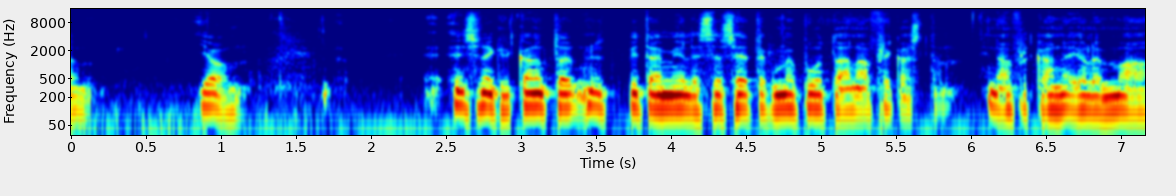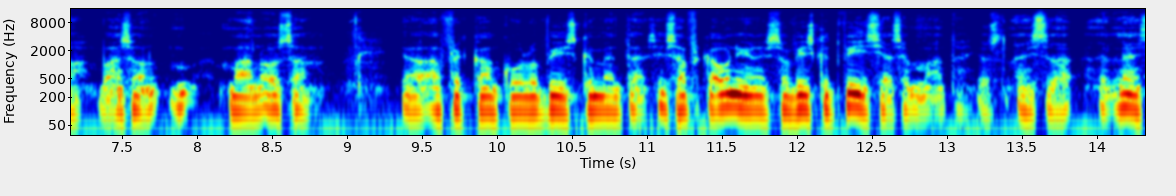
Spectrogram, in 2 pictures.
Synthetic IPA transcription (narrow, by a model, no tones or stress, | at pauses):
o | joː | ensinːækikɑnːot̪ːɑnyt̪pit̪æmielesːæseet̪ːækummyøpuhut̪ɑːnɑfrikɑst̪ɑ̥ninɑfrikːɑhɑneiolemmɑːʋɑ̰ːnseon | mɑːnosɑ | jɑɑfrikːɑoŋkuːluʋʋiːskymːent̪æsiːsɑfrikɑunionisːoʋʋiːskymt̪ʋiːsjɑsemmɑːt̪ɑ̥joslænsiɑlæn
